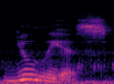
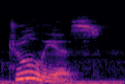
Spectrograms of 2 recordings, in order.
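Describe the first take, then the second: First: The word begins with a Y sound. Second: The word begins with a J sound. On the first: The speaker calls it right. "but Julius. So the I has more of a Y sound here" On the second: The speaker calls it wrong. "it is not pronounced Julius"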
